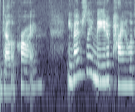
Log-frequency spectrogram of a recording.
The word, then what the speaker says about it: Delacroix: Bobby and Harry Jones and Dickie Delacroix, the villagers pronounced his name Delacroix, eventually made a pile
